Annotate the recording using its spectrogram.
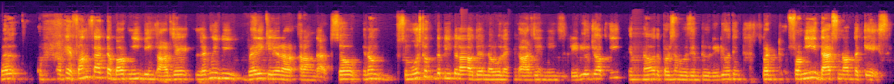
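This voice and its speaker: A man's voice: sits high, steady tone, moderate pace, darkish tone, poor audio. A young man from Saudi Arabia, a podcast guest telling his story in casual chat with many fillers.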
